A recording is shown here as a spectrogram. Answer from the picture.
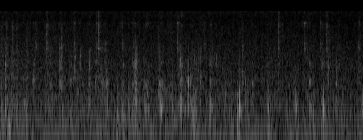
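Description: Faint chewing: soft, irregular mouth clicks as someone finishes eating a bite of food.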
